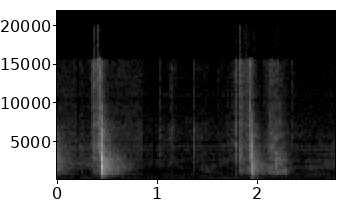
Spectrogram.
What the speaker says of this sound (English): And now we're just gonna cut these into little pieces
